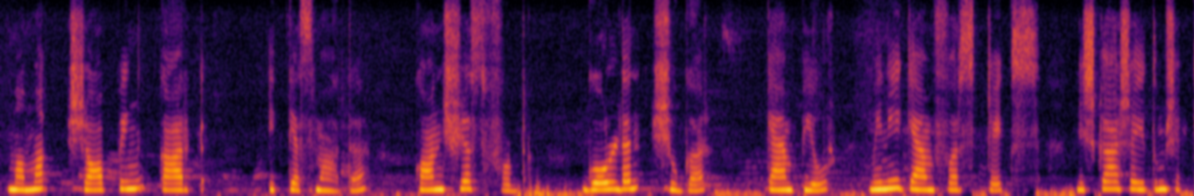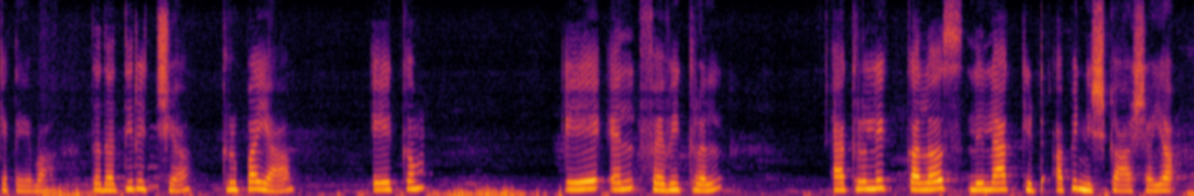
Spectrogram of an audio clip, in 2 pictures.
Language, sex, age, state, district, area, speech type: Sanskrit, female, 18-30, Tamil Nadu, Coimbatore, rural, read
